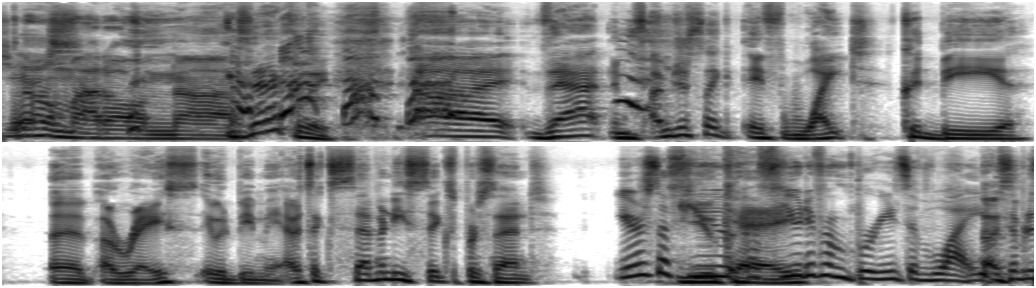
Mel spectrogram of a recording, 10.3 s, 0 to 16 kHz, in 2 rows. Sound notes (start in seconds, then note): 0.0 laughing; 1.1 foreign language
